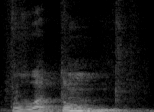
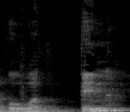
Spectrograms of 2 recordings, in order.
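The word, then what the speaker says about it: قُوَّةٍ: Okay, and then in the pronunciation there is a vav after that, so you pronounce quwwatum instead of quwwatin, quwwatim.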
